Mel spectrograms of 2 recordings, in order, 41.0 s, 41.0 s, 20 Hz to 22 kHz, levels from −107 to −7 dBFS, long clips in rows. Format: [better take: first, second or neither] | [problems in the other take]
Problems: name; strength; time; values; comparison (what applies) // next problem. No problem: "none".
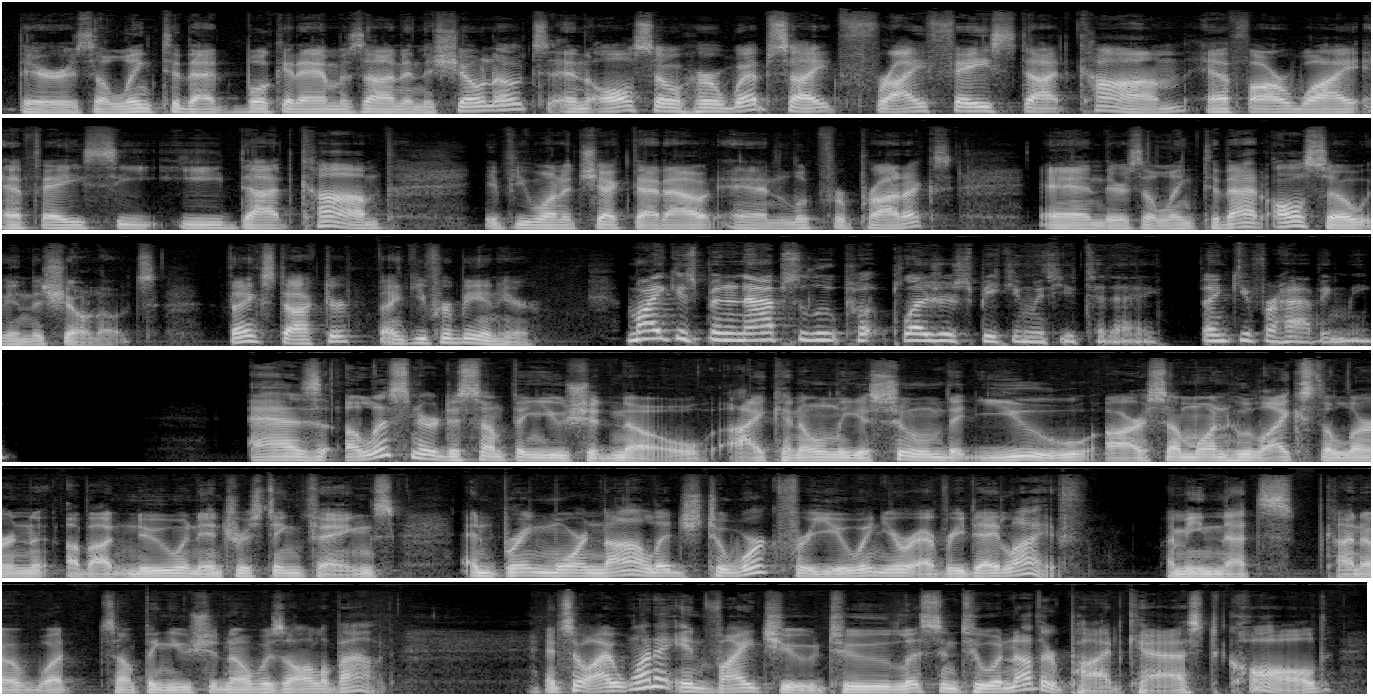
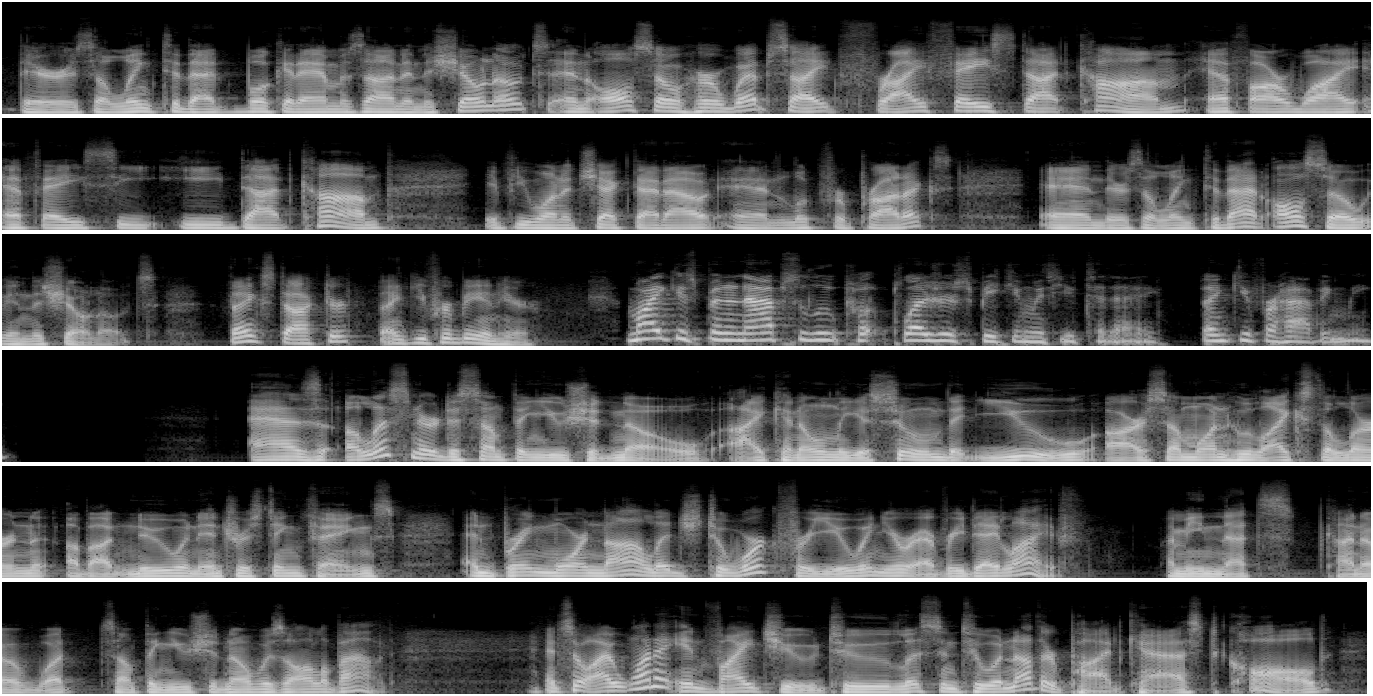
first | muffled; slightly; fading above 2 kHz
